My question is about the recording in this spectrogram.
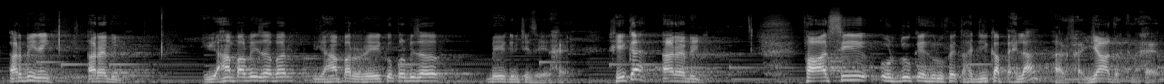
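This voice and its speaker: This man's voice sits a little high and sounds a bit bright, with a long reverb tail. He is a language teacher running a pronunciation lesson, patiently fixing words and spelling out vowel marks while affectionately addressing his viewers as "children."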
